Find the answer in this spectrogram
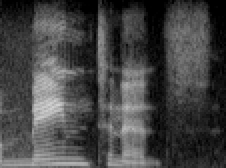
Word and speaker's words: maintenance: pronunciation I think so in in English the AI actually is is an a sound so maintenance M maintenance okay thanks oh you're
